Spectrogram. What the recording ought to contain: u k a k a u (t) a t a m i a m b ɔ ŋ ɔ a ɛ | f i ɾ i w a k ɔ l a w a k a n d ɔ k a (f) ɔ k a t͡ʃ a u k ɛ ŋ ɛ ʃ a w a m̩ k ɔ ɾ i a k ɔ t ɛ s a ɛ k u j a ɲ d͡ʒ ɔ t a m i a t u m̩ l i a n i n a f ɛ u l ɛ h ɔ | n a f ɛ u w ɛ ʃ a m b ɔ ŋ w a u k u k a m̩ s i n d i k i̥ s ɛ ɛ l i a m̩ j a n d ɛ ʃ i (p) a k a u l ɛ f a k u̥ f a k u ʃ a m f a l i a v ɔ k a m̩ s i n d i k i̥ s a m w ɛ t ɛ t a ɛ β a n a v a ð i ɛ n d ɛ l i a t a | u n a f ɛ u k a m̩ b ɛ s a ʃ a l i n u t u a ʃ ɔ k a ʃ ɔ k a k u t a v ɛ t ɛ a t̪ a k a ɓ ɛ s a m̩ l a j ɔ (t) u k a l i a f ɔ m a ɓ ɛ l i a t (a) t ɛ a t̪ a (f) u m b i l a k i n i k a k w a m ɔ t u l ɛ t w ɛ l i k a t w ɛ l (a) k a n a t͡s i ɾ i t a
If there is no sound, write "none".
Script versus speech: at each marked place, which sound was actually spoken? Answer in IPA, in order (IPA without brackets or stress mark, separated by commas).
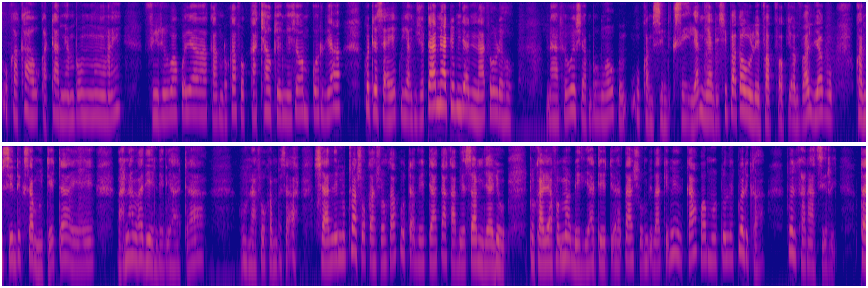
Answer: k, f, p, t, ɛ, ʃ, i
